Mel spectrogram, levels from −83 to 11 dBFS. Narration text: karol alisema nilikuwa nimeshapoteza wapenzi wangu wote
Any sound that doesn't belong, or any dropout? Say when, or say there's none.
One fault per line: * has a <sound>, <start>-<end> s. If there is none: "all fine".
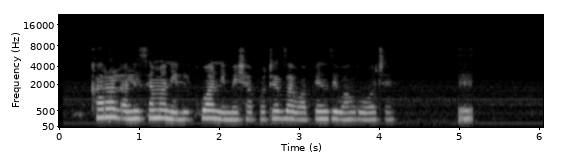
* has a laugh, 5.0-5.2 s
